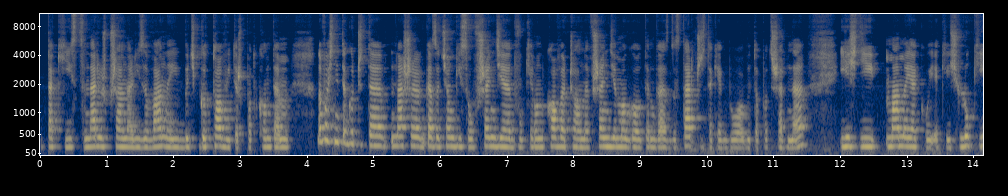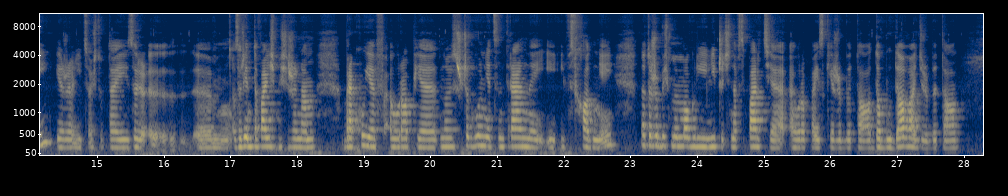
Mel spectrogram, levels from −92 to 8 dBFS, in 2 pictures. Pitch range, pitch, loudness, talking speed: 185-210 Hz, 200 Hz, -26 LUFS, 140 wpm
